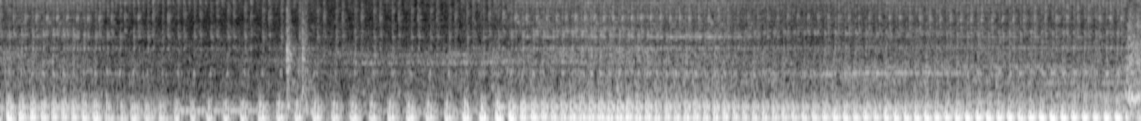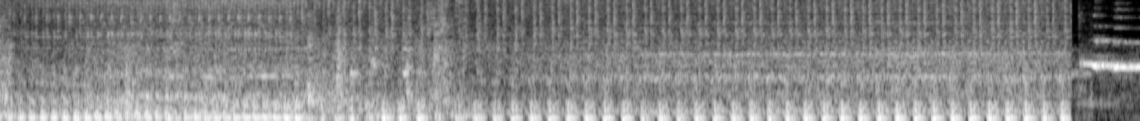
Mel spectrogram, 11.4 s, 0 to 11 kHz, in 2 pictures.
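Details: 1998 Yamaha Grizzly 600 4x4 ATV that previously wouldn't exceed 10–15 mph, test-driven after the fix: single-cylinder thump pulling cleanly through revs and load changes, no misses. Now easily doing 55, completely fixed.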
